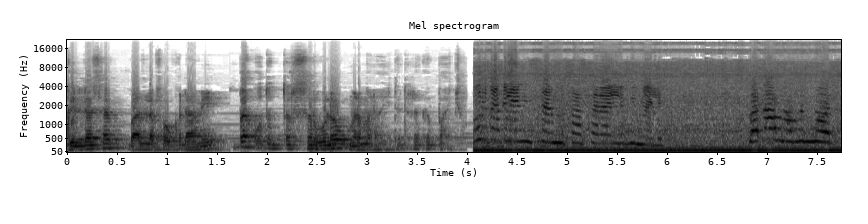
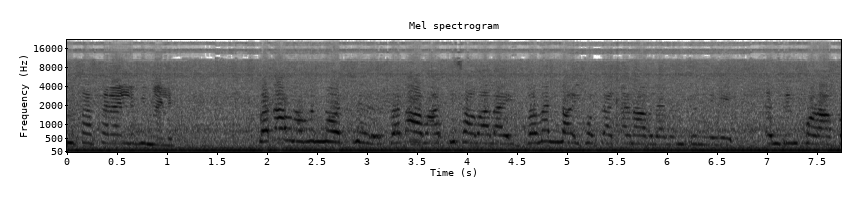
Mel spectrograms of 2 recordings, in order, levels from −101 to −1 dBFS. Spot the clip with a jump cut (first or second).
first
